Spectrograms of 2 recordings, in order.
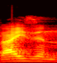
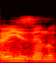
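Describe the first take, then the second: First: The first vowel sounds like 'eye'. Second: The first vowel is a short 'i'. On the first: The speaker calls it wrong. "রাইজেন না" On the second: The speaker calls it right. "উচ্চারণটা রিজন"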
